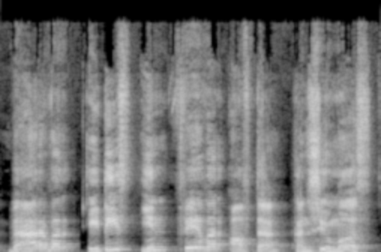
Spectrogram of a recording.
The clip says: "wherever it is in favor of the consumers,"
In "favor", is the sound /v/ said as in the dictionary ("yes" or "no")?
yes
